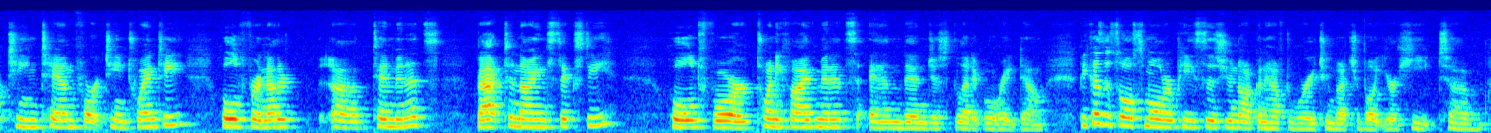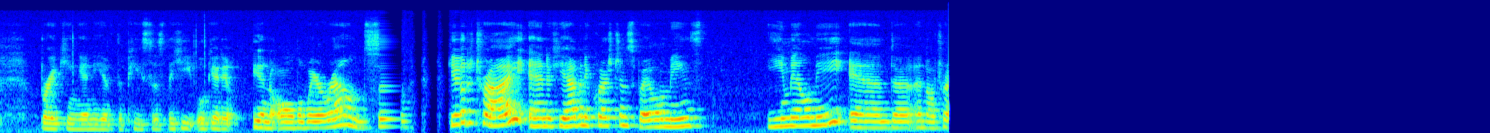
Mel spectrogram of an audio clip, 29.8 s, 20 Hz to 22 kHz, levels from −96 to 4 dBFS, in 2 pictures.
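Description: The audio breaks up from 18.71 to 19.53 s with repeated packet loss, giving a robotic sound. Five holes are patched by repeating earlier sound, and the longest is 198 ms. Then there is an audio dropout to silence from 24.39 s to the end. It is complete silence, with no room tone, and the likely cause is a lost input.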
